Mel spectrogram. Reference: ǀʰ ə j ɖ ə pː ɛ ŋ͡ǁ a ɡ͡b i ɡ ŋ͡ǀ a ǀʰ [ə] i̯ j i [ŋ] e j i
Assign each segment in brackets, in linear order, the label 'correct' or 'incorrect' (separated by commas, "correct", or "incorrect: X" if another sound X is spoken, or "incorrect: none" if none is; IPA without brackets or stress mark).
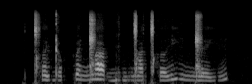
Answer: correct, incorrect: ŋ͡ǁ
